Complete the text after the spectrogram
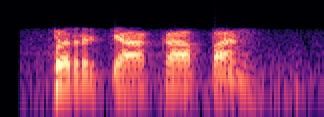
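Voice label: "percakapan", Indonesian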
